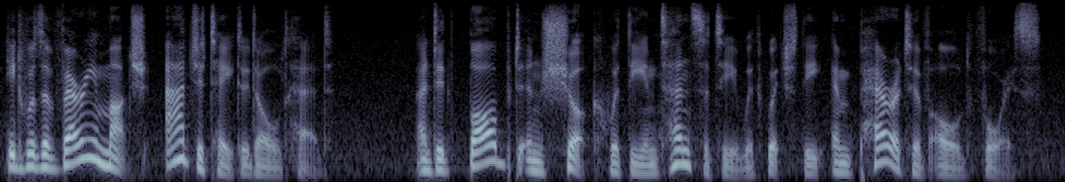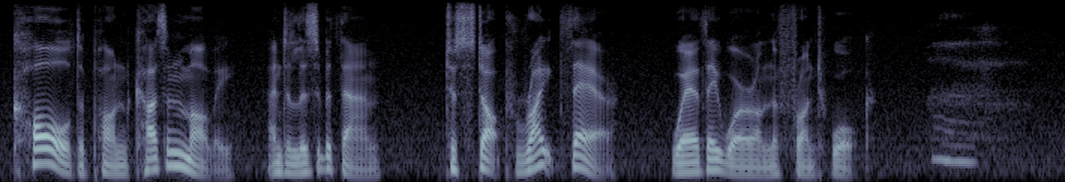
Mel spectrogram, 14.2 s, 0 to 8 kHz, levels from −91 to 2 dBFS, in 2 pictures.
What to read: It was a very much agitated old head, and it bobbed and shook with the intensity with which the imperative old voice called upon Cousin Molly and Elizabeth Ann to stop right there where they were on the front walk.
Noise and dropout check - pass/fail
fail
